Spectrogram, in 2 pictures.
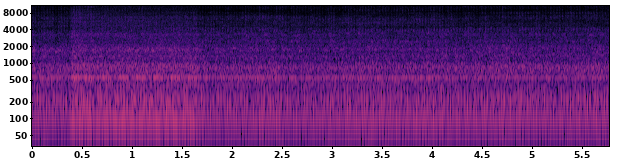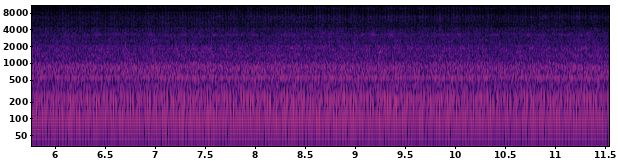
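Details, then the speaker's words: A 1995 Western Star with a Cat 3406E diesel, before replacement of the old crumbling exhaust with holed pipes and a sheared flex pipe, idles steadily with ragged, raspy puffing instead of a smooth low rumble. It is an exhaust leak. "so here's what the truck like sounds like currently with the holes in the exhaust like it's not bad it's louder than without any hold but it's not a you know it's not a smooth low rumble um you can tell it just sounds a little off"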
